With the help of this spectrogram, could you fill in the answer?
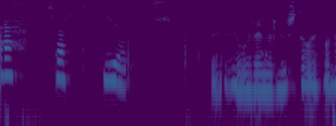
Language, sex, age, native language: Icelandic, male, 6, Icelandic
